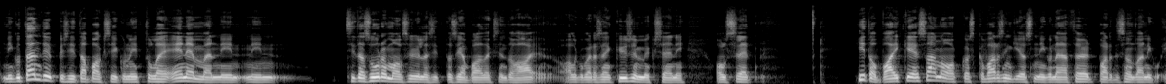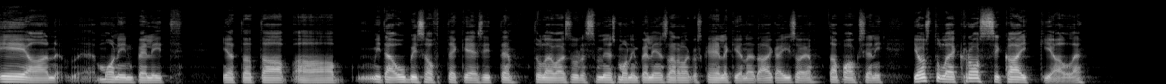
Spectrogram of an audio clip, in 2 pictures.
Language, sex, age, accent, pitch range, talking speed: Finnish, male, 30-49, native, 105-135 Hz, 150 wpm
